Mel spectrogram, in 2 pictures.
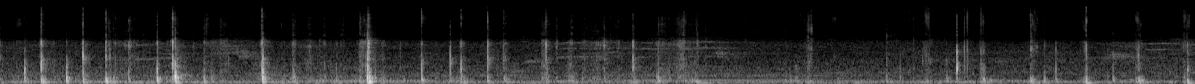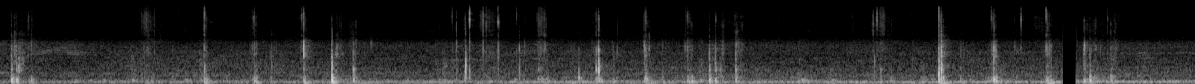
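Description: Sticky toothpaste-and-powder slime being pressed and kneaded by fingers, giving irregular wet clicks and pops, several a second.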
